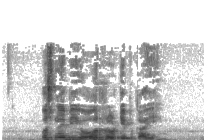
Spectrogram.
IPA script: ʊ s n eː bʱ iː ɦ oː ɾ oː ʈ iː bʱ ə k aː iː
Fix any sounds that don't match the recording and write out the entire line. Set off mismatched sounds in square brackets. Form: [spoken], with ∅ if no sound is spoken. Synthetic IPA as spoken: ʊ s n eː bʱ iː ɦ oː [ɾː] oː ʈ iː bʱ ə k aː iː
